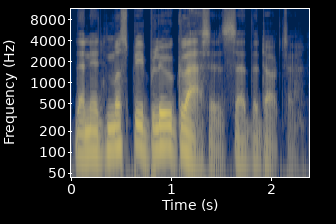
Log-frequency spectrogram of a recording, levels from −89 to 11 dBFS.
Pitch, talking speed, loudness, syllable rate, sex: 95 Hz, 225 wpm, -19 LUFS, 4.8 syllables/s, male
